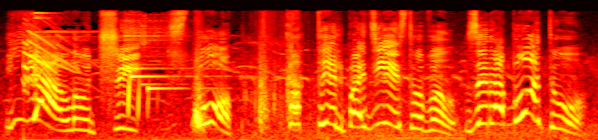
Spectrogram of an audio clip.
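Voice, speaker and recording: An eager little cloud courier takes charge in a children's cartoon. The voice is very high, lively and emphatic, with slow deliberate delivery over loud music. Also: female voice, heavily acted. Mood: determined. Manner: emphatic, commanding. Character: bossy, eager young cloud courier leading a delivery team.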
